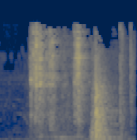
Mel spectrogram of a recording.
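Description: Door being opened in a dramatized scene: a few rattling knocks and clunks, growing denser toward a heavier thud, over quiet background.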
